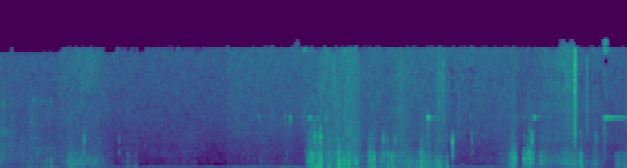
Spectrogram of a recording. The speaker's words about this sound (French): Un chat qui se frotte au micro. Je trouve ça agréable. Un beau chat noir.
